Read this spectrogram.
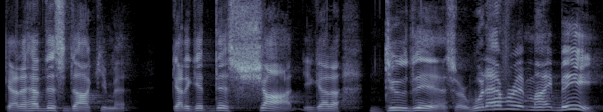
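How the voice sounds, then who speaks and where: A man in his sixties preaching a sermon from a church pulpit, animated and often repeating words as he starts a sentence. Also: fairly high pitch, moderate pace. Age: 60s. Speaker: pastor. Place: church stage behind a pulpit.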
